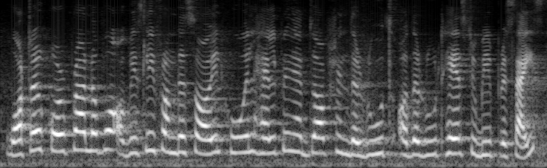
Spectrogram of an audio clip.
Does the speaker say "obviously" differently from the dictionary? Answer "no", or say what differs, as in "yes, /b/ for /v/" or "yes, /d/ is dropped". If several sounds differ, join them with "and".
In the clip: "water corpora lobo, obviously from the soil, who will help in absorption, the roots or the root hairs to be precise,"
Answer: yes, /v/ is dropped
